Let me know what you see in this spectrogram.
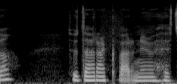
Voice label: "ragfarn", Welsh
